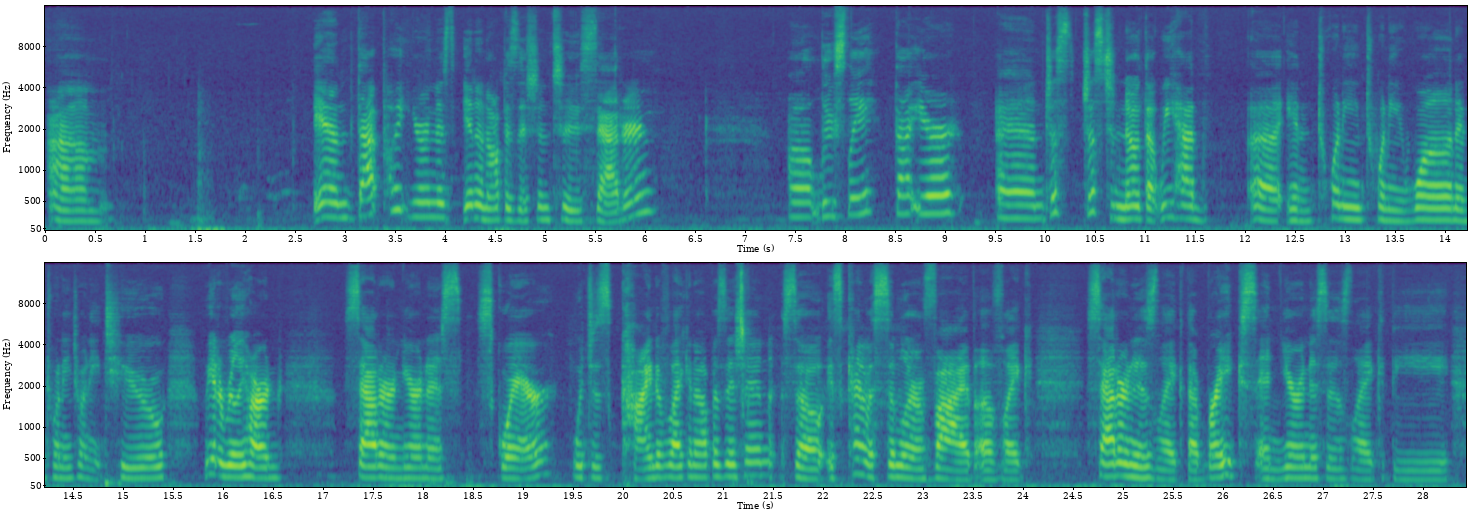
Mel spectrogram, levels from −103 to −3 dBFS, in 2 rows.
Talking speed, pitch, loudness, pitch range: 135 wpm, 185 Hz, -24 LUFS, 170-215 Hz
